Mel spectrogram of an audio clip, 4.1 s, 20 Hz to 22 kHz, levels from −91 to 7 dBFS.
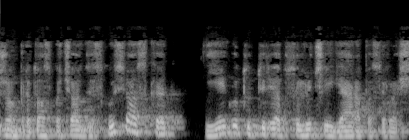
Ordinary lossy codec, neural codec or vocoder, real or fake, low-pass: MP3, 48 kbps; vocoder, 44.1 kHz, 128 mel bands every 256 samples, BigVGAN v2; fake; 14.4 kHz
